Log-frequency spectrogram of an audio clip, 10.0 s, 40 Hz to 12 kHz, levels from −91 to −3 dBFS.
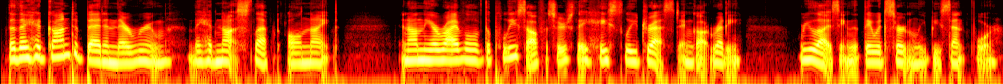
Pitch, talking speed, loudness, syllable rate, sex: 195 Hz, 220 wpm, -18 LUFS, 6.0 syllables/s, female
